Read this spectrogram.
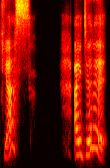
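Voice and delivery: ordinary talk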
